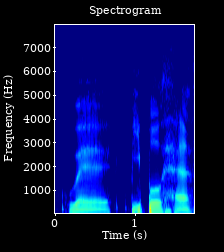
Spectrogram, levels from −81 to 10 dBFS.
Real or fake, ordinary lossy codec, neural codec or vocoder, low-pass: real; none; none; 7.2 kHz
